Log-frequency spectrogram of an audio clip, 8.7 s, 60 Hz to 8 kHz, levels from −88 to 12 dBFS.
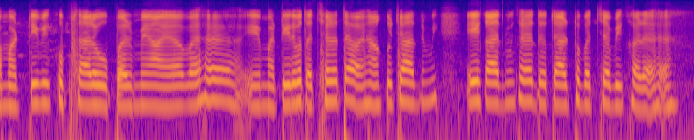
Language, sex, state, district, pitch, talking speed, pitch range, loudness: Hindi, female, Himachal Pradesh, Shimla, 215 Hz, 200 wpm, 205-230 Hz, -16 LUFS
